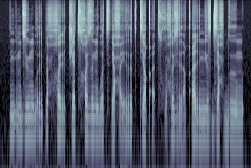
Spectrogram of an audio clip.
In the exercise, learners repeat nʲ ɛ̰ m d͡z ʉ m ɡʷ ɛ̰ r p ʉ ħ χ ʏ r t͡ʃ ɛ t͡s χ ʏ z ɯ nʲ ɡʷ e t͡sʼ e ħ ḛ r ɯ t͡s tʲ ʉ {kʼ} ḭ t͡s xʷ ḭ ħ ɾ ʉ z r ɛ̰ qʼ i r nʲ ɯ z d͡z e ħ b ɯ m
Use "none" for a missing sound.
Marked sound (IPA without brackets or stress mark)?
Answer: qʼ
